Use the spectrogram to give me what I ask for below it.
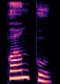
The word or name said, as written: ಪಂಪ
